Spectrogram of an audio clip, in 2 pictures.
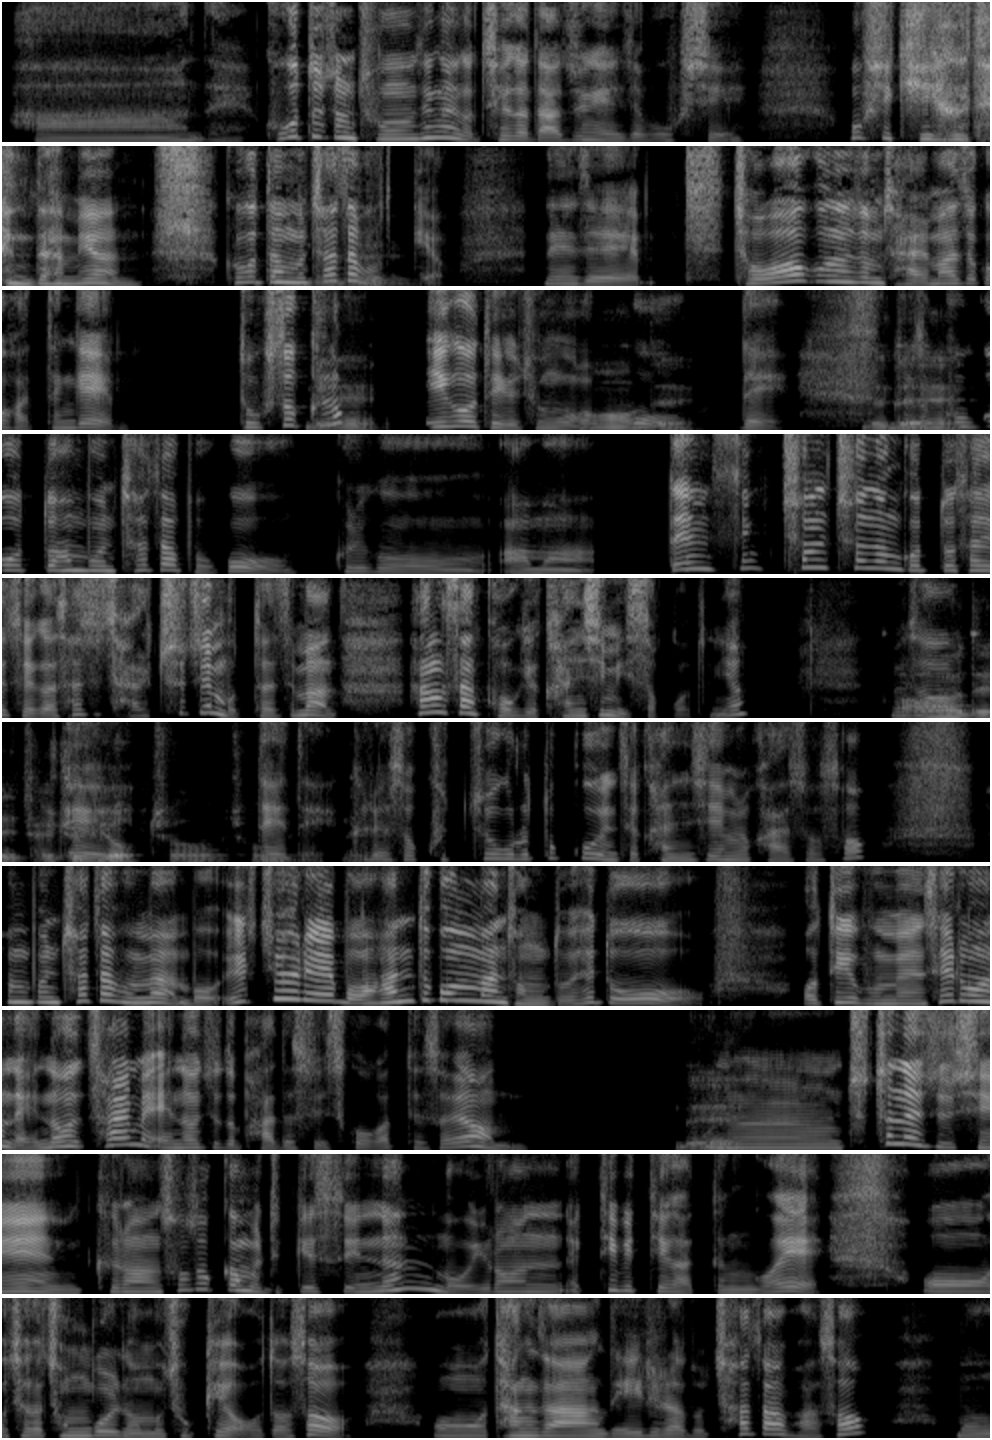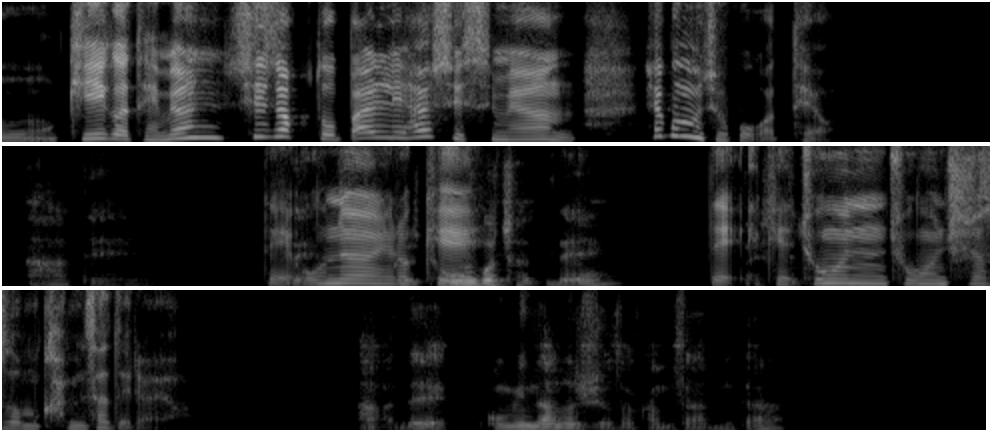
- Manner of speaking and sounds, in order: laughing while speaking: "기회가 된다면"; in English: "댄싱?"; in English: "액티비티"; tapping
- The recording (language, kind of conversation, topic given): Korean, advice, 소속감을 잃지 않으면서도 제 개성을 어떻게 지킬 수 있을까요?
